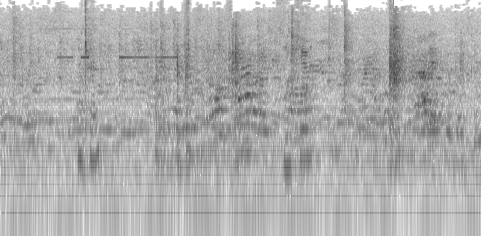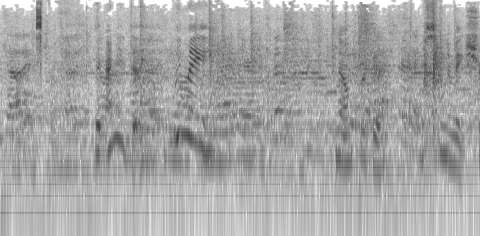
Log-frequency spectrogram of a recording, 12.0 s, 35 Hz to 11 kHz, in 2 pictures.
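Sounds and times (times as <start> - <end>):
indistinct voices talking: 0.0 - 12.0.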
